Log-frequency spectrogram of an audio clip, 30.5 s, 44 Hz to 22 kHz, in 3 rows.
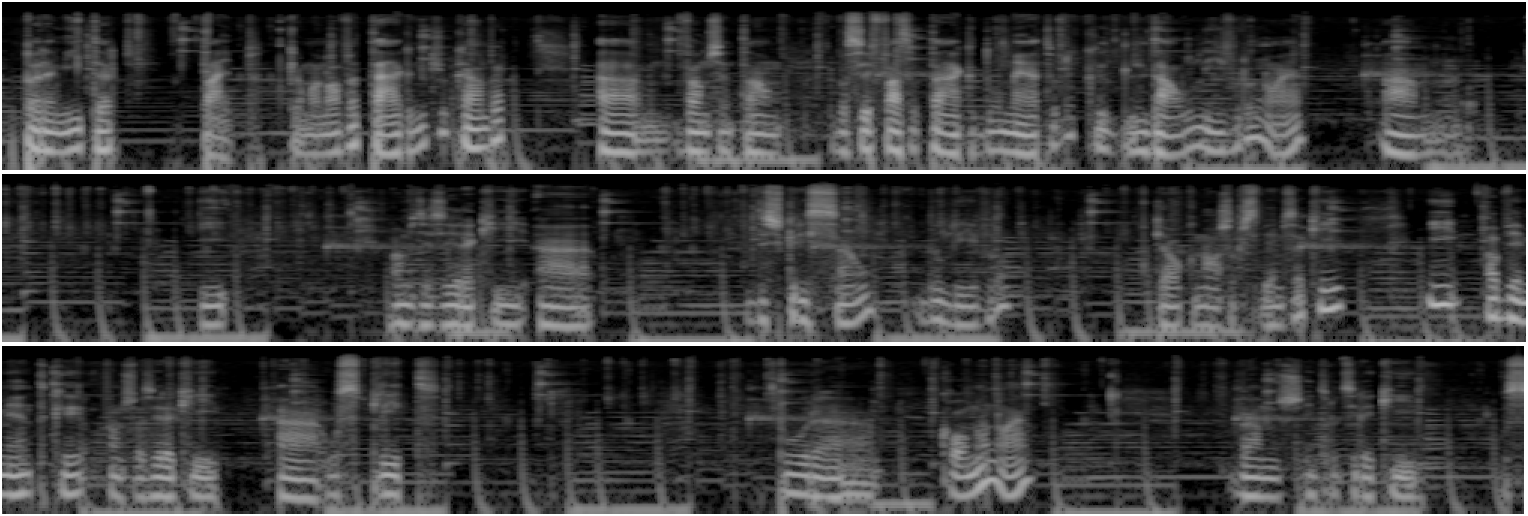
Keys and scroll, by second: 1.0 Return, 4.5 shift+Return, 5.9 Return, 18.1 ctrl+shift+Return, 22.1 Return, 27.1 ctrl+shift+Return, 28.5 alt+Return.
